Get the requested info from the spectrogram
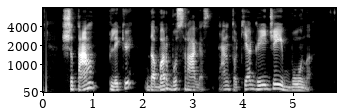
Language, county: Lithuanian, Vilnius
